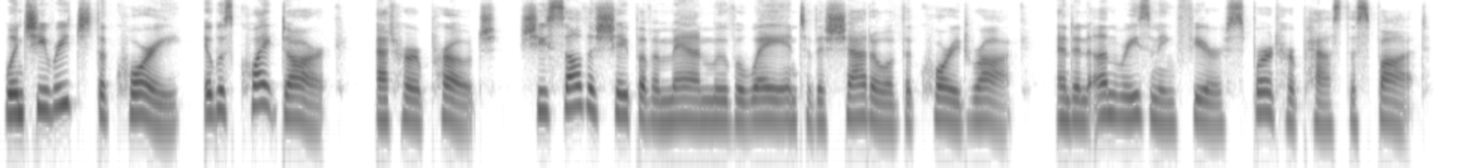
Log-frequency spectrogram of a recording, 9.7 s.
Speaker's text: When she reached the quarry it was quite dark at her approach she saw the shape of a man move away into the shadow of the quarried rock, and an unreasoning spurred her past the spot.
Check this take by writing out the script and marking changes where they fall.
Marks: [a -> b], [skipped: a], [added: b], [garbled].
When she reached the quarry it was quite dark at her approach she saw the shape of a man move away into the shadow of the quarried rock, and an unreasoning [added: fear] spurred her past the spot.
